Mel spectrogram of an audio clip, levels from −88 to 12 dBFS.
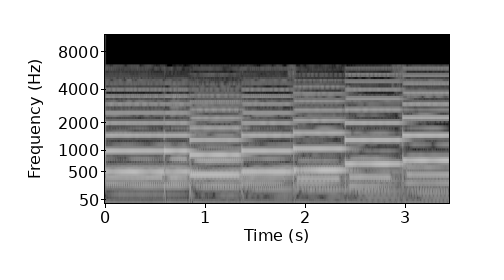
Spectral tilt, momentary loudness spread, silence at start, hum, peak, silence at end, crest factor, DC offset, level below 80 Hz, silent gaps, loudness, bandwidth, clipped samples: -3 dB/octave; 1 LU; 0 s; none; -4 dBFS; 0 s; 12 dB; 0.5%; -52 dBFS; none; -16 LUFS; 6.6 kHz; under 0.1%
